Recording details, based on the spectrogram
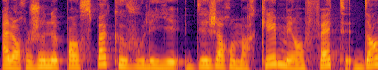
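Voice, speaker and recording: Here a woman talks in a normal speaking voice at a fairly high pitch. She goes at a fairly slow pace with ordinary pitch variation. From southern France. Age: 30s. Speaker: book YouTuber. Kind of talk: casual talk to camera.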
